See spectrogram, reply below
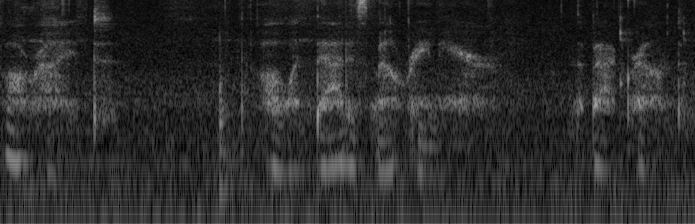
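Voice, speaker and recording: An American woman whispering softly and breathily in a gentle, unhurried ASMR chat, as for a finger-tapping video. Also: low voice, steady tone, rough recording. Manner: gentle, unhurried rambling storytelling. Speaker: ASMR creator showing wooden objects.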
